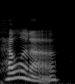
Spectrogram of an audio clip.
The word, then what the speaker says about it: Helena: You can do it every single time now that I say you just said it wrong 4 times in a row. – It's not wrong. – Yes, it is. You looked it up. – Yeah, it's Helena.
